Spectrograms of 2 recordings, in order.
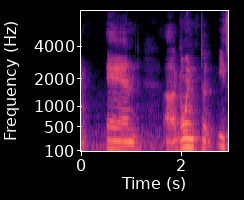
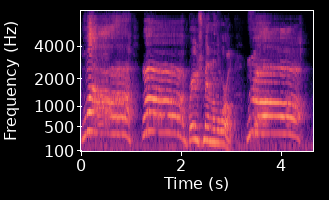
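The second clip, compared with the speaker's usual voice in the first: high, mock-crying screams of a scared kid; a child's high, crying screams at night; retold terrified screaming; much slower than usual. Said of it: "'cause I'm still screaming".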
